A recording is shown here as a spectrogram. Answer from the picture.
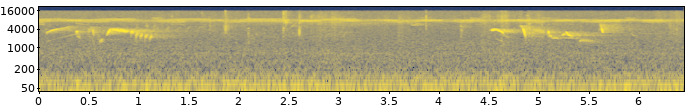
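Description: Woodland ambience: insects keep up a steady high-pitched drone over a low background rumble. A bird gives a quick run of falling chirps right at the start and another about four and a half seconds in.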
